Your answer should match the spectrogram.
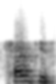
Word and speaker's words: Sankhya: La C en Pali se pronuncia como CH. Cada vez que ustedes vean en la lengua Pali una C, seguida por cualquier vocal, se pronuncia como Cha, Sankhya.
